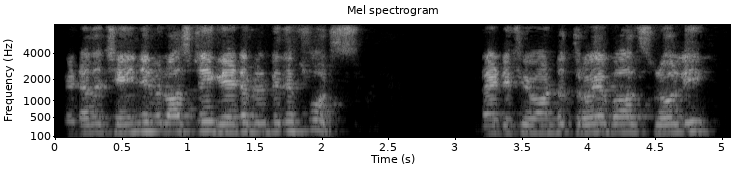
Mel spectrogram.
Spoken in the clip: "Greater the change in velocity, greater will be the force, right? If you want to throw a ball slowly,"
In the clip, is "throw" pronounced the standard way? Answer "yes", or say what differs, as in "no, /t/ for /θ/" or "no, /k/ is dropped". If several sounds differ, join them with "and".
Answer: no, /t/ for /θ/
